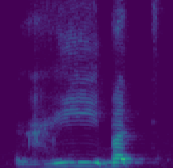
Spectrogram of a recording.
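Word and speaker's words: غيبة: If I said the word ghibat, ghibat, ghibat, okay, in Urdu. Yeah, so I'm not speaking ghiba. In Arabic, it would become ghiba, ghiba, ghiba. In Urdu, ghibat, ghibat.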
